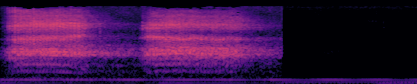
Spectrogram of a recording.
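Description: A corvid cawing twice, two harsh, drawn-out calls back to back, over a faint steady low hum.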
